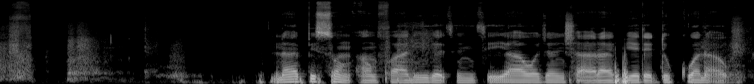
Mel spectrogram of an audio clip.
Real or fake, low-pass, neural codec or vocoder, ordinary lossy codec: real; none; none; none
